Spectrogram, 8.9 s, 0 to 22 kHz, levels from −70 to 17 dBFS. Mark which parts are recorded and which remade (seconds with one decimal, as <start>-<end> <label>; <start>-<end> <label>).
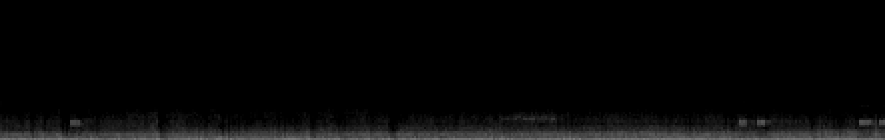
0.0-2.9 recorded; 2.9-8.0 remade; 8.0-8.9 recorded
